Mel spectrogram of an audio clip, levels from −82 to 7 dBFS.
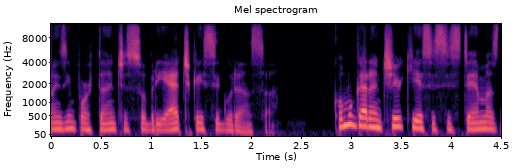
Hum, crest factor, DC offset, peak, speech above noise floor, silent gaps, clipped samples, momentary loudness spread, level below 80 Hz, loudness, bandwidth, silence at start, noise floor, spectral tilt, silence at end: none; 16 dB; under 0.1%; -10 dBFS; 33 dB; none; under 0.1%; 12 LU; -58 dBFS; -24 LUFS; 12 kHz; 0 s; -57 dBFS; -4.5 dB/octave; 0.05 s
